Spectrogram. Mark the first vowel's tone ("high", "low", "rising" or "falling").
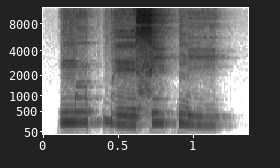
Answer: rising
